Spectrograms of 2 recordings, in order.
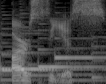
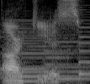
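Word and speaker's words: Arceus: none other than our uh god of creation Arus or should I say Archus because they changed the pronunciation for some reason. So my favorite normal type Pokemon is Archus.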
